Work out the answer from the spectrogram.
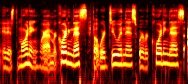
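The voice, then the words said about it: Hoarse morning voice. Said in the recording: “If I have a weird, hoarse morning voice, you are correct.”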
